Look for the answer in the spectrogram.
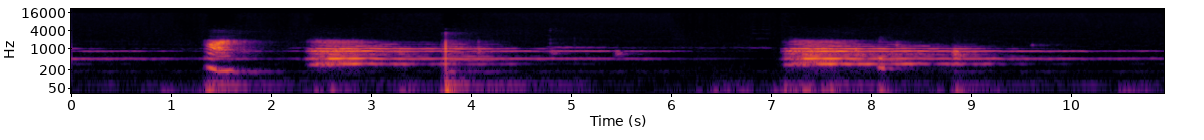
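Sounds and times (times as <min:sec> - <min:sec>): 
clock tower bell chiming the hour: 0:02.3 - 0:06.1, 0:07.1 - 0:10.9.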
